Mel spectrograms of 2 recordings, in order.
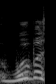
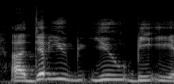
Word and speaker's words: Wube: created by a company called wubu software i believe thats how you how you say it booba wube and actually have a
